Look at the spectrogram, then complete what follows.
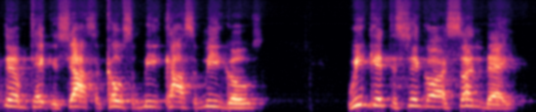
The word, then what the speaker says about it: Casamigos: me taking shots of Costa Miga am I saying it right casamigos so I started taking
